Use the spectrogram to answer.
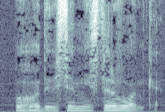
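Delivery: plain reading voice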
